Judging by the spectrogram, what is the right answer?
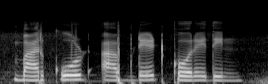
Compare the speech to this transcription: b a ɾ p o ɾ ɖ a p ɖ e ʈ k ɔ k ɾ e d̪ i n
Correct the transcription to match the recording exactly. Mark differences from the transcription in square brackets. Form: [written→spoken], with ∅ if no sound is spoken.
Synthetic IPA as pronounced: b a ɾ [p→k] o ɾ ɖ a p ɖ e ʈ k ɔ [k→∅] ɾ e d̪ i n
